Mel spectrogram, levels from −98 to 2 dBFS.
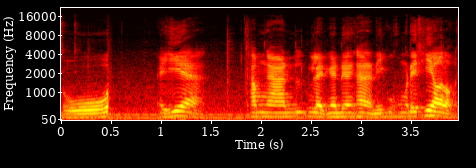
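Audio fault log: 0.46 s: skip ahead. Playback jumps forward with no fill, so about half a second of speech never plays and the sounds on either side of the cut are joined almost directly. The listener hears an abrupt splice rather than a pause. This fits audio being discarded while later packets were already queued, either lost in transit or dropped by the jitter buffer on overflow, which cut the playout delay by roughly half a second in one step.
0.54–3.29 s: jitter buffer speed-up. For nearly three seconds the speech runs at about 110% of normal rate while the pitch stays unchanged, giving a hurried delivery. The receiver is trimming short slices of one or a few pitch periods again and again to drain excess buffered audio, removing around 300 ms in total. Because whole pitch cycles are cut, the voice keeps its pitch and only the timing tightens.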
